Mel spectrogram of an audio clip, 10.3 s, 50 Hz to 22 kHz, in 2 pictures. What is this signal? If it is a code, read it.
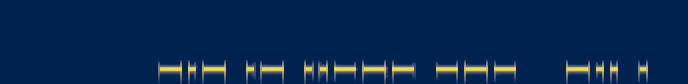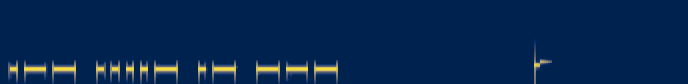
Morse code, heard as a keyed tone, about 22 wpm, 700 Hz. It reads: KA2O DE W4AO
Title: USA Callsign DE Callsign - 4 Characters - 22wpm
